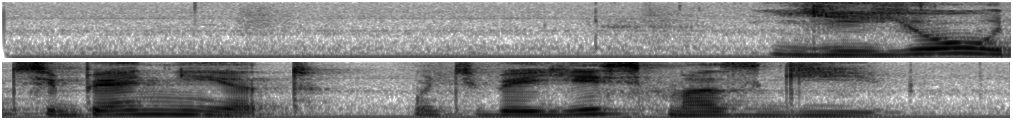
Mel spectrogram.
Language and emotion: Russian, angry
